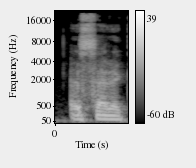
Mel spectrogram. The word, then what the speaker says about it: ascetic: an aesthetic stage okay ascetic is spelled a s c e t i c okay aesthetic is a lot of times when they hear it it sounds like Aesthetics right so it's two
